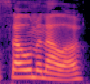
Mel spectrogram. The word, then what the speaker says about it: salmonella: Not salmon. Did you just say salmon manella? – Salmonella. – Salmonella? – Salmonella. – Isn't the L... – It's too early for this. – The L is silent, I believe, okay?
